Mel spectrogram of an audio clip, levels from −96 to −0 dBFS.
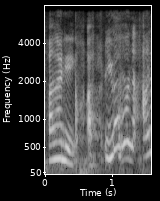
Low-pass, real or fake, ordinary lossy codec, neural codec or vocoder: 7.2 kHz; fake; none; codec, 16 kHz, 4 kbps, X-Codec, HuBERT features, trained on LibriSpeech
